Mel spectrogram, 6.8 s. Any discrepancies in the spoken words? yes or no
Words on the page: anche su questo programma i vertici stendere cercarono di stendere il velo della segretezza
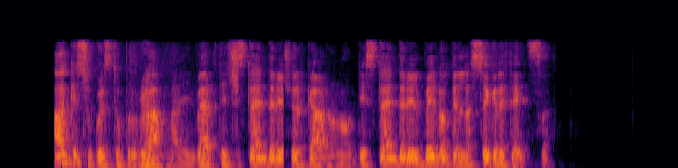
no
